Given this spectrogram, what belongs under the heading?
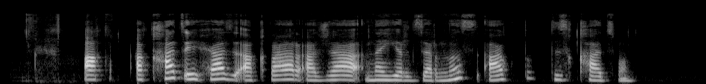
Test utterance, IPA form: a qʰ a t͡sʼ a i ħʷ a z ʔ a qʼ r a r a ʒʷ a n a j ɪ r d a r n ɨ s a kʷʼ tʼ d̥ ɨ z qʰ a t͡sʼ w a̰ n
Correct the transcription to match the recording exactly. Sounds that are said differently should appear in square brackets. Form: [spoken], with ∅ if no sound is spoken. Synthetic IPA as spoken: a qʰ a t͡sʼ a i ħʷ a z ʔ a qʼ r a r a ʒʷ a n a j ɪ r [d͡z] a r n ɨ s a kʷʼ [pʼ] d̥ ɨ z qʰ a t͡sʼ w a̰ n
